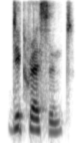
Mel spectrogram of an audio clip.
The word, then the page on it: decrescent: Indian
